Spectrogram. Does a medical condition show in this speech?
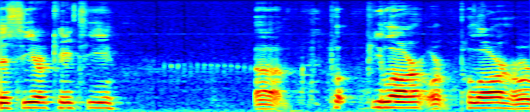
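Yes: cerebral palsy, spastic diplegia.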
